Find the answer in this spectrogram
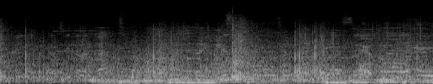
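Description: Dense crackling hiss of fireworks over background music with a repeating bass line.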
